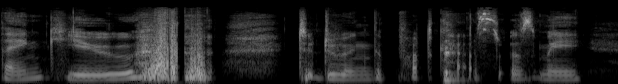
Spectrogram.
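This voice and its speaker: With a German accent, a woman speaks at a fairly low pitch. Her pace is fairly slow, in a dry, close sound with no echo. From Germany. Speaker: podcast co-host. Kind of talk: casual chat.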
